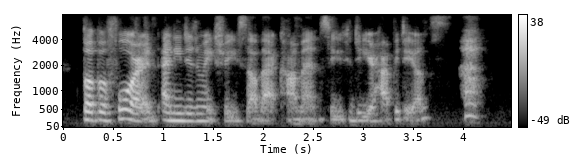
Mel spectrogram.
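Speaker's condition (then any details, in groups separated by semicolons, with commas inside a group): No condition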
